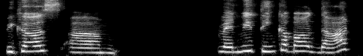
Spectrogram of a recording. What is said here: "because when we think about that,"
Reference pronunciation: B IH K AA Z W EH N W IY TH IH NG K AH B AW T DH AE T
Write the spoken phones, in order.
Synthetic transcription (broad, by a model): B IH K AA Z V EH N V IY T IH NG K AH B AW T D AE T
